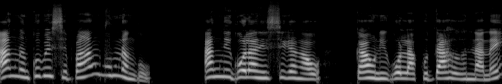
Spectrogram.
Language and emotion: Bodo, angry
